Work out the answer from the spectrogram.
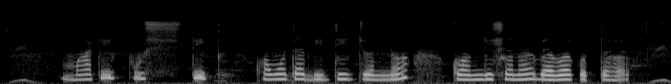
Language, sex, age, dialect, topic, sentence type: Bengali, female, 25-30, Standard Colloquial, agriculture, statement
